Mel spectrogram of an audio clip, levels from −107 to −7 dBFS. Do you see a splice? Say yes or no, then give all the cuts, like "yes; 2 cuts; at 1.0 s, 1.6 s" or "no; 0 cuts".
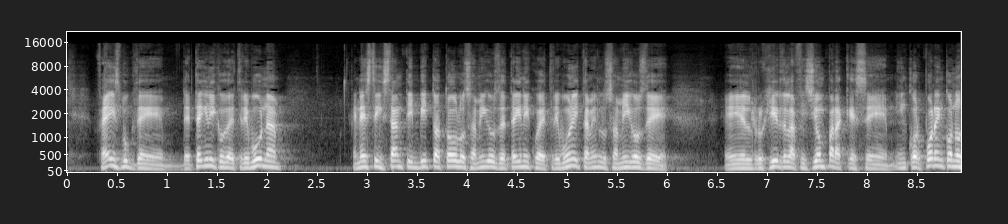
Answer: no; 0 cuts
